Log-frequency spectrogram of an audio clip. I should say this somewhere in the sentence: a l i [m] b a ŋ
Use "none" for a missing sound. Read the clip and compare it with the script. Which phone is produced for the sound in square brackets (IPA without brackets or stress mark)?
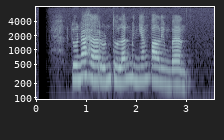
m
